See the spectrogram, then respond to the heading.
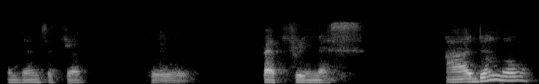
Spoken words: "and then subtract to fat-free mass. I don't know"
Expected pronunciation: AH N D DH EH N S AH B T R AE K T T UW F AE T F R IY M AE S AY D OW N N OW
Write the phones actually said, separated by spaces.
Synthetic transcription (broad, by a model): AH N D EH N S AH T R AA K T T UW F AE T F R IY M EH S AY D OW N N OW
